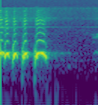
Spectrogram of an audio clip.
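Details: Single lure phrase from a local zebra dove: four fast, clipped coos run together in under half a second, then silence.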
